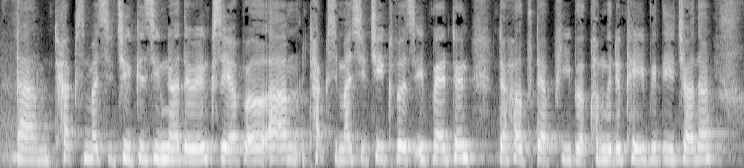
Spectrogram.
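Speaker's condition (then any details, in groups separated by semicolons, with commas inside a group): Deafness; deaf since childhood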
